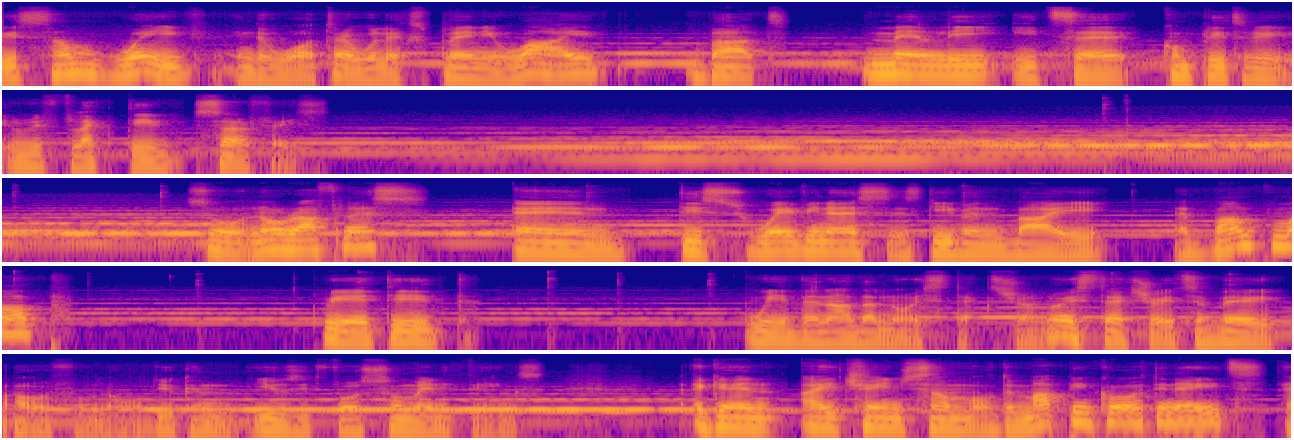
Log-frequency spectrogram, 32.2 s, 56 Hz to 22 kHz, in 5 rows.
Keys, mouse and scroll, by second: 11.1 middle click, 13.0 middle click, 15.4 middle click, 16.7 click, 17.9 middle click, 19.4 click, 20.6 middle click, 21.4-22.4 scroll up 4, 23.1 middle click, 24.7-25.4 scroll down 3, 25.4-25.8 scroll down 3, 30.4 middle click, 31.4-32.0 scroll up 5, 32.0 middle click.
